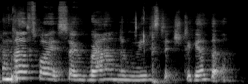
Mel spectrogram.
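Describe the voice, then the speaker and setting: A woman's voice: mid-range voice, fairly quick, a little mellow, low-quality recording. A woman co-hosting a casual podcast, dropping dry, wry remarks. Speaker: podcast co-host. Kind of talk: casual chat.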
